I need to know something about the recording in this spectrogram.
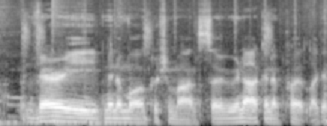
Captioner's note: speaks in foreign language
